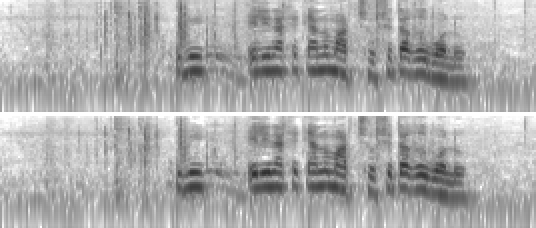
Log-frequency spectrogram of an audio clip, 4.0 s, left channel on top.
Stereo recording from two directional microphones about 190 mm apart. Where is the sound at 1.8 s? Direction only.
20° right (ahead or behind).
